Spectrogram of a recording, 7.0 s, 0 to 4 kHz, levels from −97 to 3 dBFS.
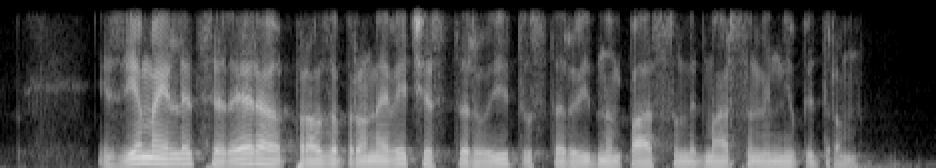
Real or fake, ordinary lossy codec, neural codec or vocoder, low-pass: fake; none; codec, 16 kHz, 8 kbps, FunCodec, trained on LibriTTS, 25 frames a second; 3.6 kHz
